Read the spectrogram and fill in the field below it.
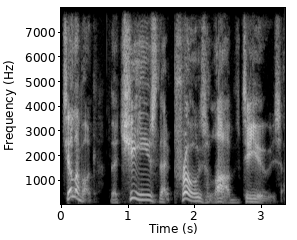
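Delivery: hammed-up commercial pitch; ad announcer voice. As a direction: sell it like a TV ad. Mock ad slogan for sponsor.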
